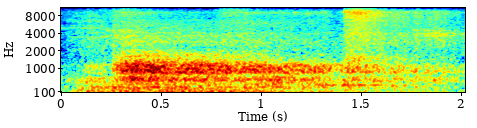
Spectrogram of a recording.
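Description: A person's short breath, an exhale lasting about a second.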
